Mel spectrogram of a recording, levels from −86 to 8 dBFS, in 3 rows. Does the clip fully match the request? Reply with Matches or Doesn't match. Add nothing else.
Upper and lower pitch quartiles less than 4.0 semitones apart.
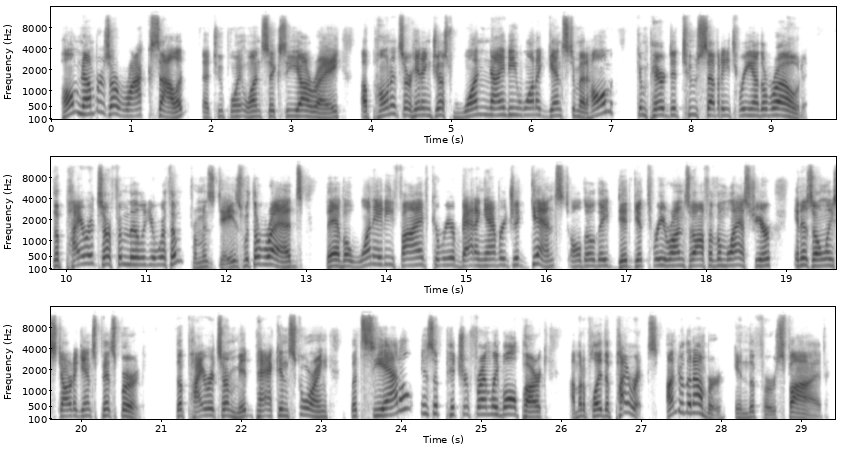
Matches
